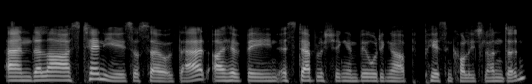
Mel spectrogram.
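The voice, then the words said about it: Mixed Surrey and Australian accent. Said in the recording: “the accent that you're picking up is a delightful Surrey and Australian mix”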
